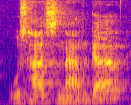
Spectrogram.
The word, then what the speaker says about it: Ulhasnagar: Ulhasnagar. Ulhasnagar.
